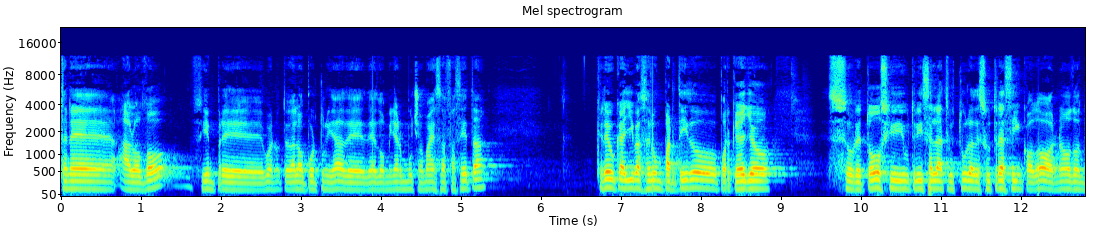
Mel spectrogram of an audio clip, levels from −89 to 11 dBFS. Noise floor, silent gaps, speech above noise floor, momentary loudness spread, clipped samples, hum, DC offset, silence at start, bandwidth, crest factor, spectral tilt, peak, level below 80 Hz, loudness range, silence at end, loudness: -64 dBFS; none; 40 dB; 10 LU; under 0.1%; none; under 0.1%; 0 s; 12.5 kHz; 18 dB; -5 dB/octave; -6 dBFS; -66 dBFS; 6 LU; 0 s; -25 LUFS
